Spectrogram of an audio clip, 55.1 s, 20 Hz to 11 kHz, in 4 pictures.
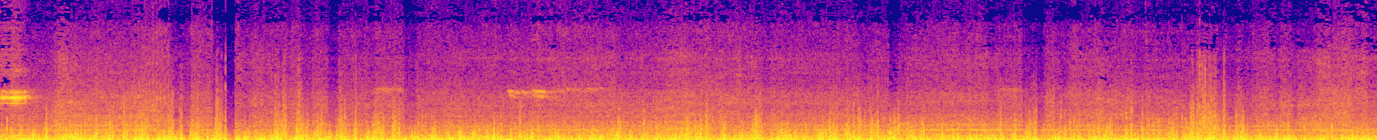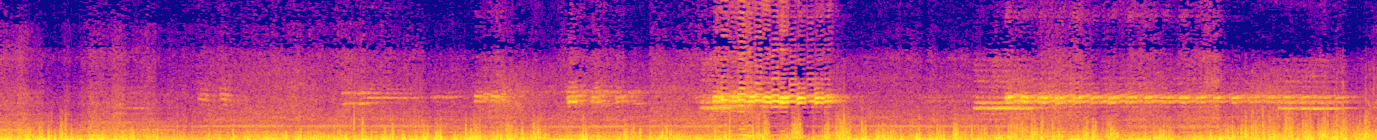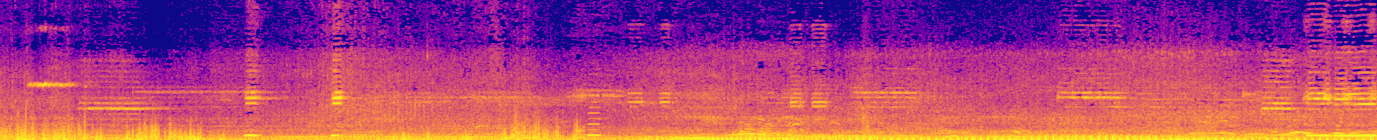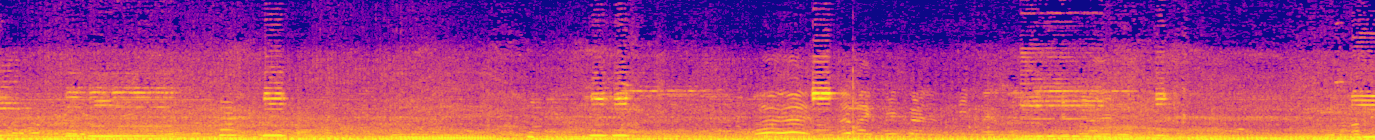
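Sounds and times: wind: 0:00.0 - 0:55.0
vehicle horns beeping: 0:05.0 - 0:06.0, 0:17.1 - 0:22.3, 0:23.5 - 0:31.2, 0:32.2 - 0:34.5, 0:38.0 - 0:39.2, 0:39.9 - 0:44.3, 0:47.0 - 0:48.5, 0:49.4 - 0:49.8, 0:51.4 - 0:53.3, 0:54.6 - 0:55.0.

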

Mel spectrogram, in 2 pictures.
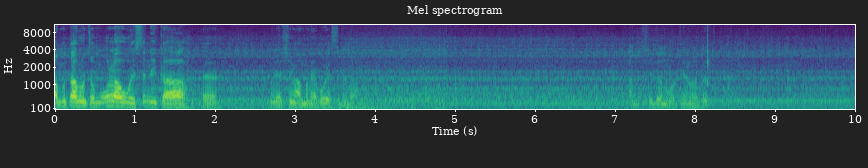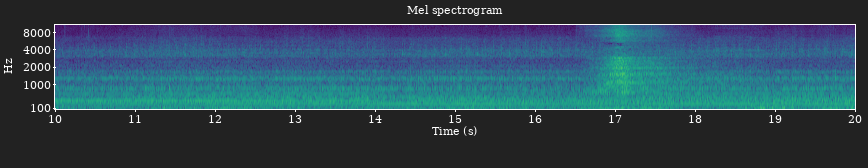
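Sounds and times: short rush of noise: 0:16.6 - 0:18.8.

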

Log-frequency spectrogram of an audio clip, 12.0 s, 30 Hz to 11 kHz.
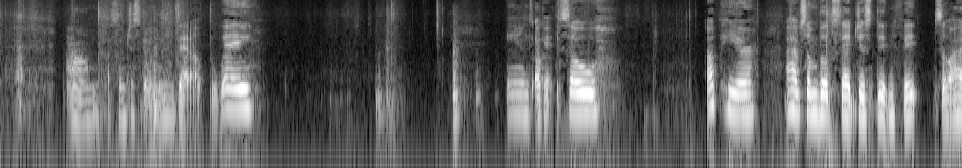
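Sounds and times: soft rustles of handling: 0:00.0 - 0:05.4.

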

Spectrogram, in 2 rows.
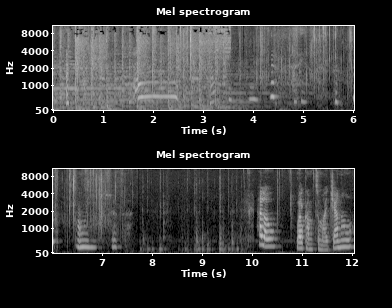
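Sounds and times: hands tapping on wooden table: 0:07.7 - 0:10.0.

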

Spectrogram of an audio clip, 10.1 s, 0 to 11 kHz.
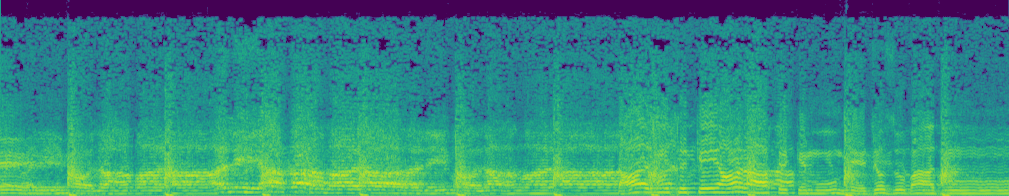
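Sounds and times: men chanting long held notes: 0:00.0 - 0:09.8
deep rhythmic thump: 0:00.0 - 0:10.0.

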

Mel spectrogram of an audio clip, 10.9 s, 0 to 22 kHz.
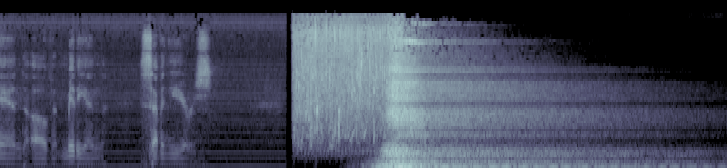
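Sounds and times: rushing low rumble: 0:05.5 - 0:10.9.

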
